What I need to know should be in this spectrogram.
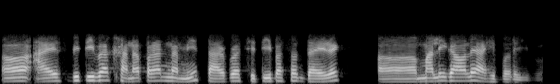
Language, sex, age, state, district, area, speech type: Assamese, male, 45-60, Assam, Nagaon, rural, conversation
